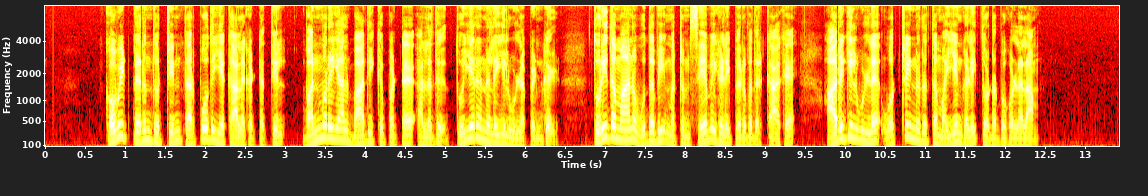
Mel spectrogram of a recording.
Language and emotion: Tamil, neutral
